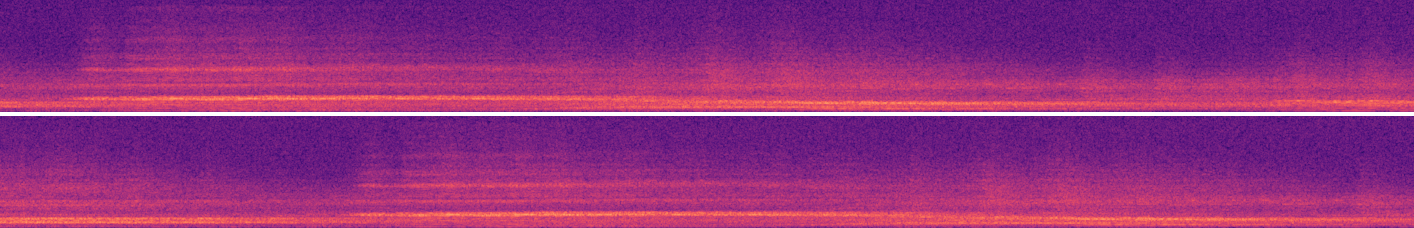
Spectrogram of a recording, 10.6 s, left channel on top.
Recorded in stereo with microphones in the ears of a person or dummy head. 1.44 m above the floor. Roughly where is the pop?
I don't hear a pop.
